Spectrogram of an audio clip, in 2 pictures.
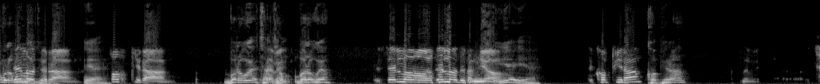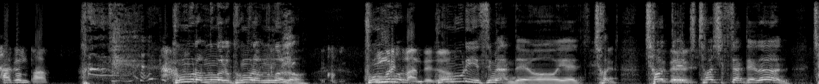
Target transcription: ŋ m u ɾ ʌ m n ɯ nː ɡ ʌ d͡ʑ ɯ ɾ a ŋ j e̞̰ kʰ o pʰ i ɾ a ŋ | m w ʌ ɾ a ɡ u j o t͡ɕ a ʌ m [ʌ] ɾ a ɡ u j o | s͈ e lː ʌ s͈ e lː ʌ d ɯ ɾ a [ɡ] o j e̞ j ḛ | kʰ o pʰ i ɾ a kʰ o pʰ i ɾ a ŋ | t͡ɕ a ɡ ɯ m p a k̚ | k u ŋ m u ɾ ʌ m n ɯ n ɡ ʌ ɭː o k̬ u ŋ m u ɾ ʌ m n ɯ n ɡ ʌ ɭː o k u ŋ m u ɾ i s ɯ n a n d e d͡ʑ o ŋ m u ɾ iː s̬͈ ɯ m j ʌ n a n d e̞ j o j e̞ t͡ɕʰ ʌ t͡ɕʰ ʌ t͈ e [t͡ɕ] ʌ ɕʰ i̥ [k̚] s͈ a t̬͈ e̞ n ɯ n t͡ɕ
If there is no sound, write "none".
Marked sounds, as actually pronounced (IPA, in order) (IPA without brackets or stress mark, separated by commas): ʌ, ŋ, t͡ɕʰ, k̚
